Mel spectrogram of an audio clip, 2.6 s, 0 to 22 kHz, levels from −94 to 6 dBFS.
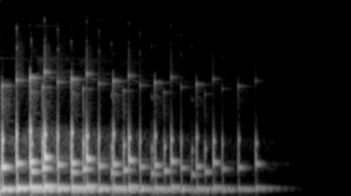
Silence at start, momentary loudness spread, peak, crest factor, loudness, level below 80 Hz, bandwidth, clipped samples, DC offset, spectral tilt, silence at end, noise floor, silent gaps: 0 s; 24 LU; 0 dBFS; 22 dB; -21 LUFS; -60 dBFS; 8.2 kHz; under 0.1%; under 0.1%; -8.5 dB/octave; 0.7 s; -51 dBFS; none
